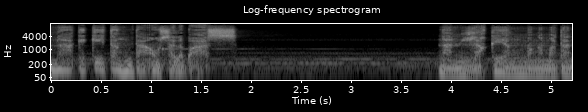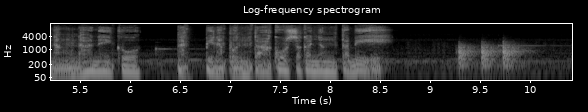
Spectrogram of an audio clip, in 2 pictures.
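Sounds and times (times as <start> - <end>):
speech: 0.1 - 2.0, 3.9 - 8.7
knocking: 9.0 - 10.3.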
